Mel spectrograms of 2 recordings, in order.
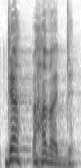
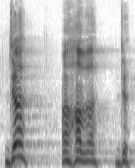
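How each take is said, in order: First: It is said quickly, run together. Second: It is said slowly, piece by piece.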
